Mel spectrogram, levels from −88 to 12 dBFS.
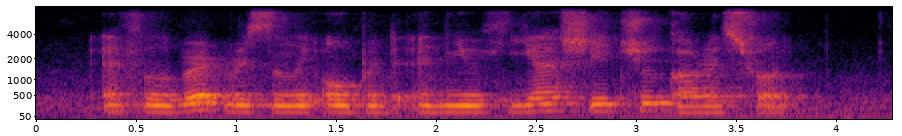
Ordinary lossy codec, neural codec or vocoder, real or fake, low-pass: Opus, 16 kbps; none; real; 7.2 kHz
